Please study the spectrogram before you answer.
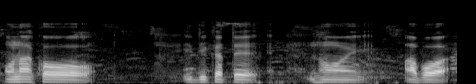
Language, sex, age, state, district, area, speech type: Santali, male, 45-60, Jharkhand, East Singhbhum, rural, spontaneous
